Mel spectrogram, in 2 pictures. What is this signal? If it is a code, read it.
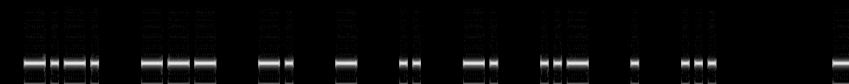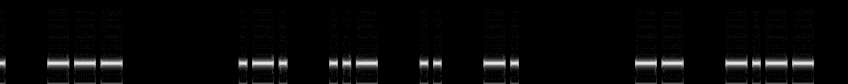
Morse code, heard as a keyed tone, about 18 wpm, spaced as for 12 wpm, 1000 Hz. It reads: CONTINUES TO RUIN MY
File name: qotdfiles / 12wpm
